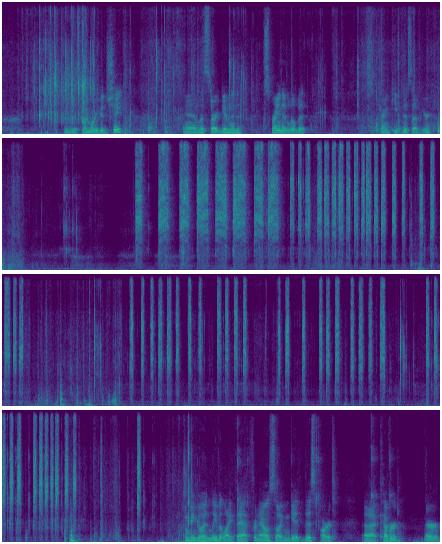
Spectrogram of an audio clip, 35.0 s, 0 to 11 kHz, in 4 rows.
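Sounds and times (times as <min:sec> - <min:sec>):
aerosol can spraying: 0:11.4 - 0:18.0, 0:20.0 - 0:25.2, 0:26.0 - 0:27.9.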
